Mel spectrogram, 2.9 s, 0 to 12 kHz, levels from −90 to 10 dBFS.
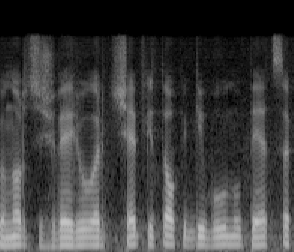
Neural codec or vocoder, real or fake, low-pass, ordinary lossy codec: codec, 16 kHz, about 1 kbps, DyCAST, with the encoder's durations; fake; 7.2 kHz; AAC, 64 kbps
